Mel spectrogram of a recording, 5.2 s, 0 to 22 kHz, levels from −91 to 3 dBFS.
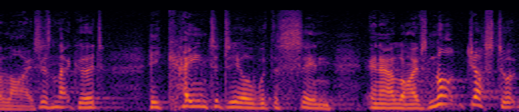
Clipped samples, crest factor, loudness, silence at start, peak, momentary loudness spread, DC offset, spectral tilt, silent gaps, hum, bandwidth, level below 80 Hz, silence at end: under 0.1%; 20 dB; -31 LUFS; 0 s; -10 dBFS; 9 LU; under 0.1%; -5.5 dB/octave; none; none; 15.5 kHz; -76 dBFS; 0 s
